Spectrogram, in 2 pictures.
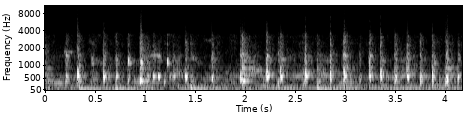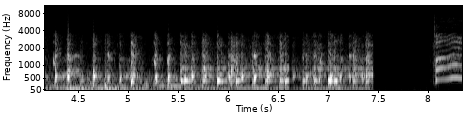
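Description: Background music with rapid, dense clicking percussion over a steady low bass, cutting off suddenly shortly before the end.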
